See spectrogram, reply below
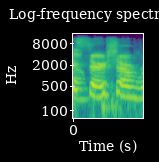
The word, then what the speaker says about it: Saoirse: I tried to say Saoirse Ronan. – Thank you.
